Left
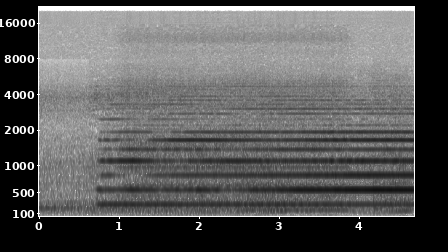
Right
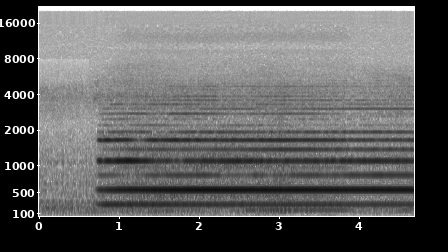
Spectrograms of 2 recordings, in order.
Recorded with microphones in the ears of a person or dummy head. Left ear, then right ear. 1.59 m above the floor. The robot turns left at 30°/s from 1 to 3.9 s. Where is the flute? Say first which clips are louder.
Right 6 dB; 115° right, 0.9 m; by 4.7 s 155° left, 0.9 m.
